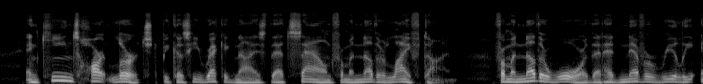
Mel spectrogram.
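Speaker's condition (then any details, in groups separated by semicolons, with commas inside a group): No condition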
